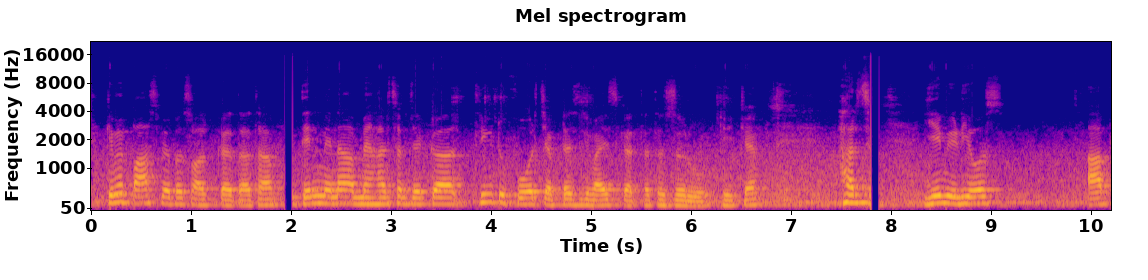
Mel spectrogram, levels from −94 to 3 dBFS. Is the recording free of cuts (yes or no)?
no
